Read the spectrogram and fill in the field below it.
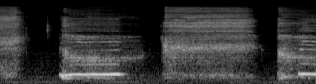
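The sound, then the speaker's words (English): A voice mimics a mechanical breathing machine: rhythmic wheezing hisses with a faint whistling tone, three breath-like pushes separated by short pauses. “5 to 10 seconds, it just sounds like a fucking, like, breathing machine, whatever they call them. Like an iron lung?”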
